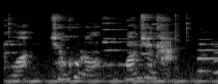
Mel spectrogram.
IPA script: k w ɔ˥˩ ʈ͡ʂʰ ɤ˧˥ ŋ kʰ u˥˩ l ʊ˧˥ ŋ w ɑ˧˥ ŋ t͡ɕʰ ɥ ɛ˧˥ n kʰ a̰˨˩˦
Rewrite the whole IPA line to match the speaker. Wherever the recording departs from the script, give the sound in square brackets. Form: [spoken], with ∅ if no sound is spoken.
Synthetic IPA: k w [ɔ˧˥] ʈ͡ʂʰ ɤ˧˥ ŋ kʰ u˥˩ l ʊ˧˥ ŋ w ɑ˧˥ ŋ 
